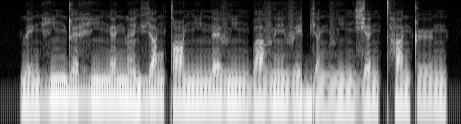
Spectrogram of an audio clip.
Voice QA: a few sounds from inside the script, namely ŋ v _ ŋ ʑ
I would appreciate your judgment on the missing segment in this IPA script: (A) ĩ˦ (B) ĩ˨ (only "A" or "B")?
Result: B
